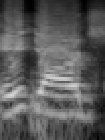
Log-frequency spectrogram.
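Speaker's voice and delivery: loud, high, barking coaching-style shout.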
